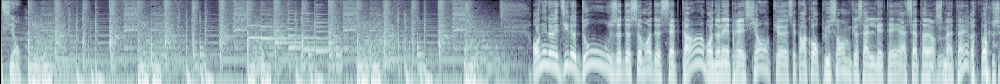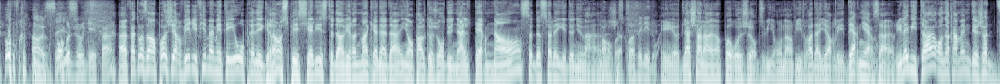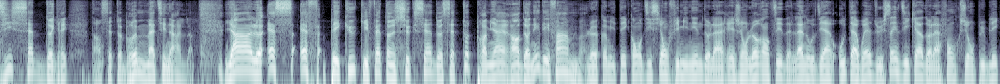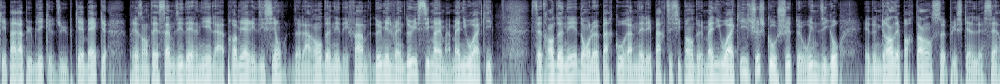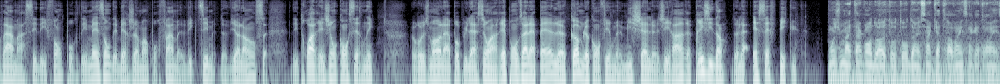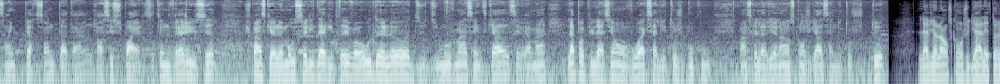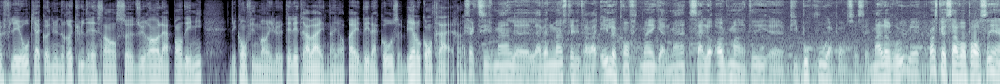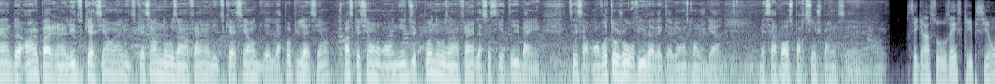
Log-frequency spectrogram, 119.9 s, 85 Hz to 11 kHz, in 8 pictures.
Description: Nouvelles locales - 12 septembre 2022 - 8 h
